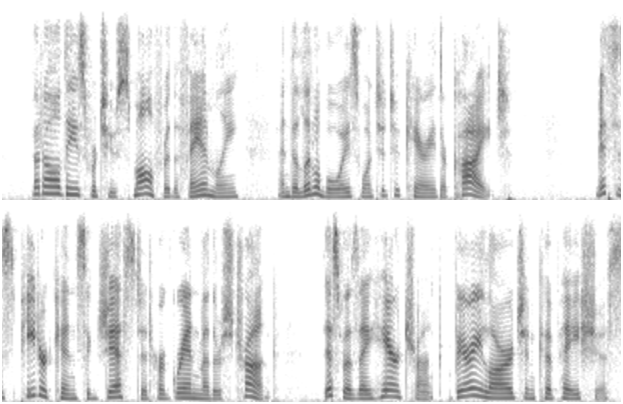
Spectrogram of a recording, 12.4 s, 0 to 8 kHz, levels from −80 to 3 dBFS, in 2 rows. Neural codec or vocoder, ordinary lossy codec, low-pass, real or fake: none; Opus, 32 kbps; 7.2 kHz; real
